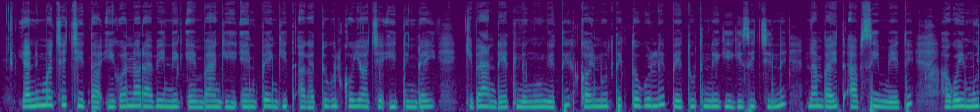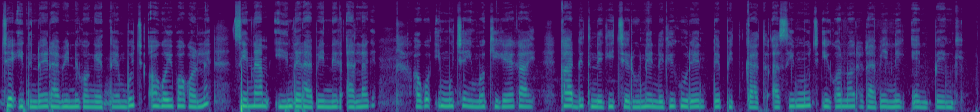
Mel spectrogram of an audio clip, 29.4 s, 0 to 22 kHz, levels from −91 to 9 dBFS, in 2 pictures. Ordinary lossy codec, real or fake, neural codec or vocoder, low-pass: none; real; none; none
